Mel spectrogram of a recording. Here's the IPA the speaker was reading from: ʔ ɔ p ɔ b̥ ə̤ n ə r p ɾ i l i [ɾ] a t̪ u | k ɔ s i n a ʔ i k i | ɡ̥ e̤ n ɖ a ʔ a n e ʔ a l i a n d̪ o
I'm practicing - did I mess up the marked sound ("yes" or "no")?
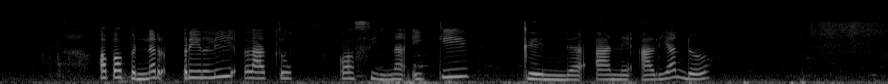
yes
